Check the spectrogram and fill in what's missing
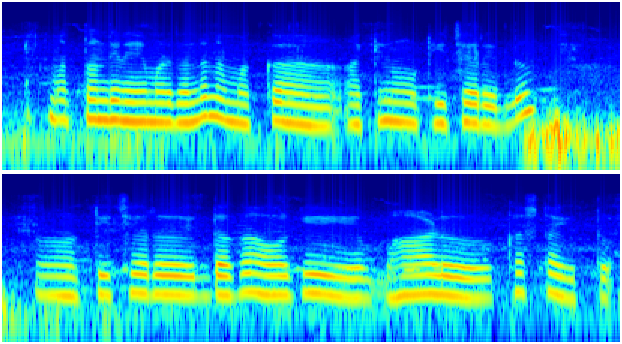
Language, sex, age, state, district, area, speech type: Kannada, female, 18-30, Karnataka, Gadag, rural, spontaneous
